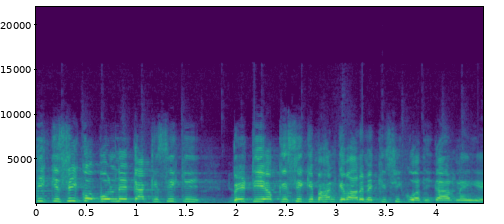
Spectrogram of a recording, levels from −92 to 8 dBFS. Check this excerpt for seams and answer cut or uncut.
uncut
